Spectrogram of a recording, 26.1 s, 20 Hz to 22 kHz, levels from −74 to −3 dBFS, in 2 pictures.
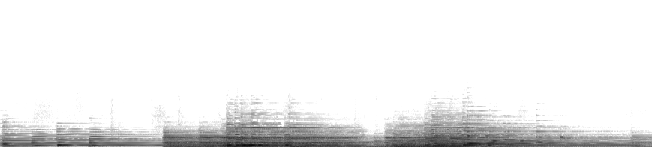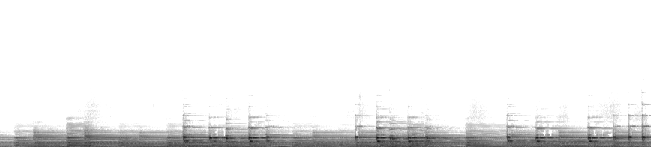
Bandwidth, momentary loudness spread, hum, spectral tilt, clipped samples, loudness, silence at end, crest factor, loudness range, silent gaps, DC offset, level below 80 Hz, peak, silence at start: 6.8 kHz; 15 LU; none; -8 dB/octave; under 0.1%; -18 LUFS; 0 s; 18 dB; 10 LU; none; under 0.1%; -58 dBFS; 0 dBFS; 0 s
